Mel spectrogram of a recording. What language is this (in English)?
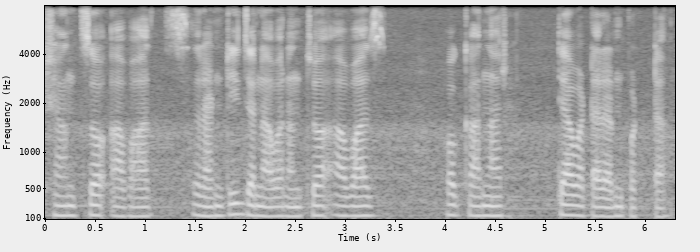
Konkani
